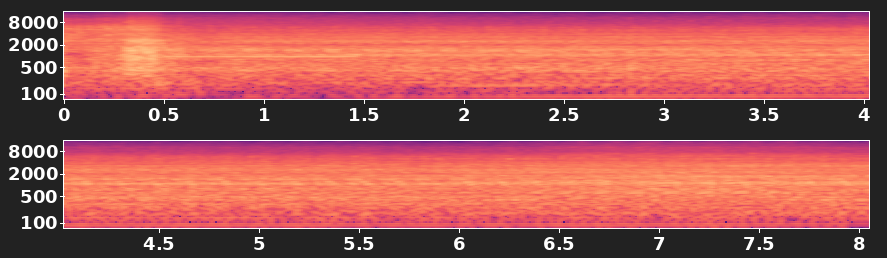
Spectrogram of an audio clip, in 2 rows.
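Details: 1999 Ford F-350 7.3 diesel after glow plug relay replacement (Motorcraft DY860): short crank, quick catch, even diesel clatter settling into steady idle with no stumble or miss; normal start and idle, glow plugs heating again.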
